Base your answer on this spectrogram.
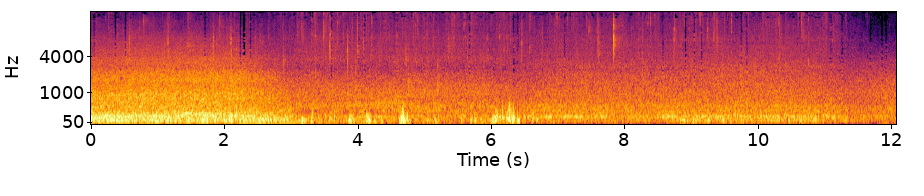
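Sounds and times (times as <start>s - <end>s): water drips ticking: 0.0s - 11.3s
rain on wet paving: 0.0s - 12.0s.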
